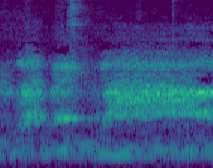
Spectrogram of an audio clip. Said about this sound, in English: Stop! Stop yelling.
